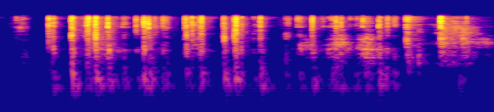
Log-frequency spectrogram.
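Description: Fast, close typing on a computer keyboard, a dense run of crisp key clicks with a brief pause, heard alone without voices.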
